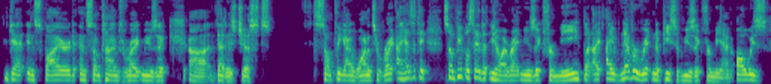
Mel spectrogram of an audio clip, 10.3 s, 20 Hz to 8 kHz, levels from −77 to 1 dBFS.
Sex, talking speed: male, 240 wpm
